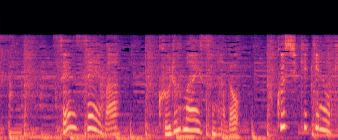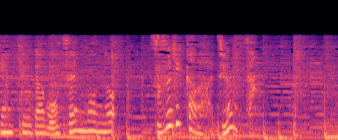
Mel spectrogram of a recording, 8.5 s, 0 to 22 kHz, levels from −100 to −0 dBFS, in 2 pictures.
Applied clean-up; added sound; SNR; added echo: none; Guitar; 19 dB; reverberation time 0.3 s.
